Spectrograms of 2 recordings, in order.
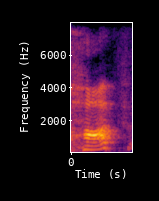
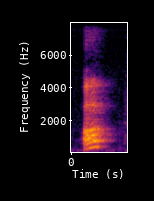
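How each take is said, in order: First: The word begins with an audible h sound. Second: The word begins with a vowel, no h sound. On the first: The speaker calls it wrong. "don't think of it as a hop" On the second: The speaker calls it right. "because we don't pronounce the H, but up"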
